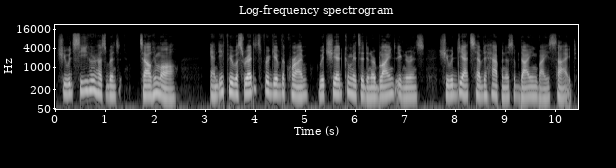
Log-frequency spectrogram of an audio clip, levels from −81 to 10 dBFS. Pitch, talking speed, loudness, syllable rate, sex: 140 Hz, 205 wpm, -19 LUFS, 5.4 syllables/s, male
